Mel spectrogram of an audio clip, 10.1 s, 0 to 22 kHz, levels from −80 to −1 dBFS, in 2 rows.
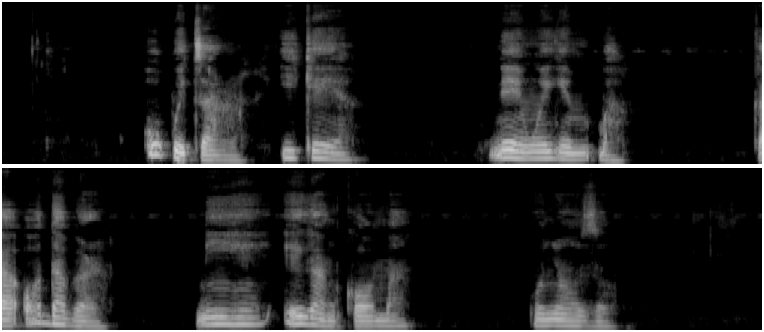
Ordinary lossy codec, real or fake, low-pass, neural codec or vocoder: none; real; none; none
